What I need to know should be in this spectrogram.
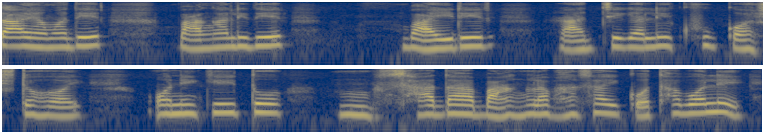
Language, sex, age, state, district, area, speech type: Bengali, female, 45-60, West Bengal, Hooghly, urban, spontaneous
